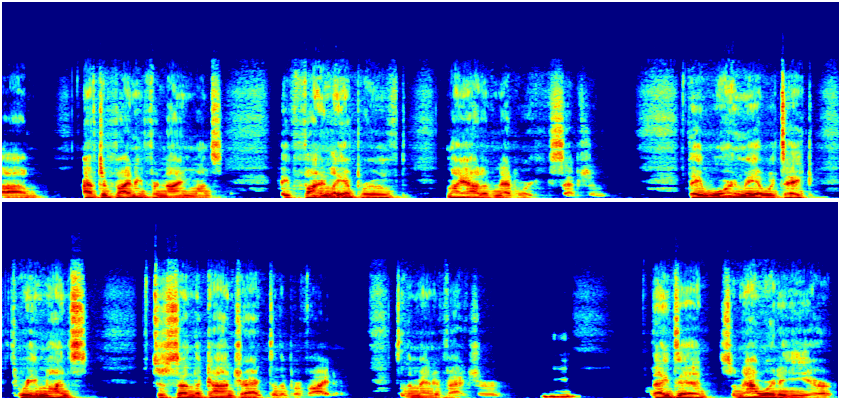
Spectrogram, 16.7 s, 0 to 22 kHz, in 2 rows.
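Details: Tracheoesophageal speech from an adult man after total laryngectomy in February 2019, with a tracheoesophageal voice prosthesis (TEP) fitted in September 2019; he sometimes also uses an electrolarynx.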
